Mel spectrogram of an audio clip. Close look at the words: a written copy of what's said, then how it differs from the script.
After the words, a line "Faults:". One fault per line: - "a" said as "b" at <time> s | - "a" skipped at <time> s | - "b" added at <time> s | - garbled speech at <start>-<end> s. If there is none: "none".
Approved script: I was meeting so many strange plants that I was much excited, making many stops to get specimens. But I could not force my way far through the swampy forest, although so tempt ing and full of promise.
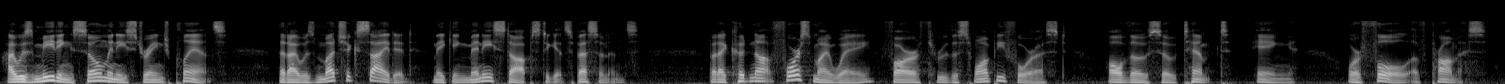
I was meeting so many strange plants that I was much excited, making many stops to get specimens. But I could not force my way far through the swampy forest, although so tempt ing or full of promise.
Faults:
- "and" said as "or" at 13.5 s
